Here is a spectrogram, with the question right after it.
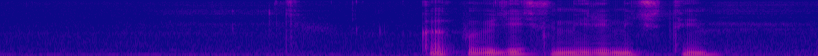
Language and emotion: Russian, neutral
